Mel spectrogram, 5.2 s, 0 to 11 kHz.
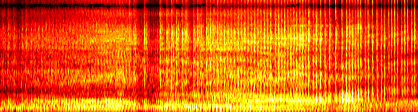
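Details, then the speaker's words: Honda CR125 two-stroke after cylinder rebore and replating, new Wiseco Pro Lite piston and new head: buzzy running with a rattly, uneven chatter over the exhaust; unusual noise, big end bearing suspected, unconfirmed. "but it's making a little bit of a noise i don't particularly like maybe a big end bearing i was hoping those were okay they felt okay but maybe not"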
